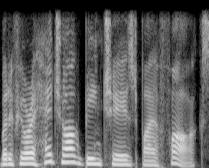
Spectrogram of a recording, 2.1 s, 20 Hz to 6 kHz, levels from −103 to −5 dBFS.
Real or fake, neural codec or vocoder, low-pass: real; none; 5.4 kHz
